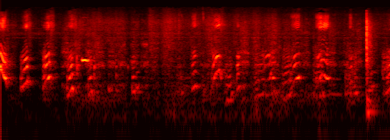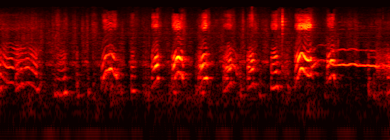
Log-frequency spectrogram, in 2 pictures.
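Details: Six-day-old White German Shepherd puppies from the B litter of the kennel "of White Night", several pups squeaking and whimpering together in quick overlapping bursts, short rising and falling squeals with occasional sharp clicks and knocks.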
